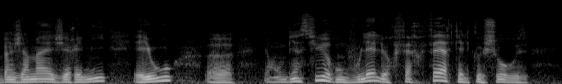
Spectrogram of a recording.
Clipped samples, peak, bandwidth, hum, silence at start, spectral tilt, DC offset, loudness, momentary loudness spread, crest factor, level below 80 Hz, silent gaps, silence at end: under 0.1%; -10 dBFS; 11.5 kHz; none; 0 s; -7.5 dB/octave; under 0.1%; -28 LUFS; 10 LU; 16 dB; -54 dBFS; none; 0.35 s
